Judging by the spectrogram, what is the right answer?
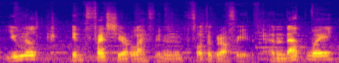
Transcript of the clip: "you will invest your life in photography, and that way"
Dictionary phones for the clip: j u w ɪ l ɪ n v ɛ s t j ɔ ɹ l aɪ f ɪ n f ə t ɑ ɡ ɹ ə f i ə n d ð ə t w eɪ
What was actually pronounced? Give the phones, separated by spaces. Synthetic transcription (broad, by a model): j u w ɪ l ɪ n f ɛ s j ɔ ɹ l aɪ f ɪ n f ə t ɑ ɡ ɹ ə f i ə n d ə t w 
